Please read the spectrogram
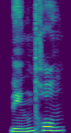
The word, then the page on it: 灵通: líng tōng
